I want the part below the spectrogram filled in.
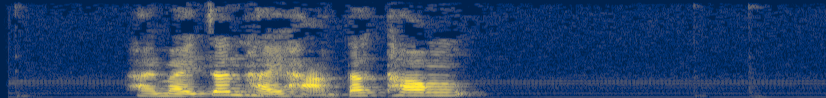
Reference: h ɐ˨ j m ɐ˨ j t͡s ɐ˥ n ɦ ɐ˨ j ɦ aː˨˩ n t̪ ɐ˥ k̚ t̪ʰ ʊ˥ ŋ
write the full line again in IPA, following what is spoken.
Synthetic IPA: h ɐ˨ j m ɐ˨ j t͡s ɐ˥ n ɦ ɐ˨ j ɦ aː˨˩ ŋ t̪ ɐ˥ k̚ t̪ʰ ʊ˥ ŋ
